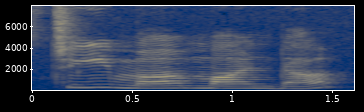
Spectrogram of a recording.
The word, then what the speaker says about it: Chimamanda: Chimamanda, it's not Manda, it's Chimamanda Ngozi Adichie.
